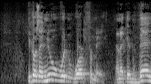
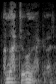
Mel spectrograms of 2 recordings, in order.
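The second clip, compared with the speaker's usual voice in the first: woman's answer, said much softer; quiet, low murmur; 4 semitones lower, 12 dB quieter than usual. Retold or imitated. Telling of the woman at the coffee pot, softly. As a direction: keep it low and hushed, near a murmur. Woman's reply, third meeting.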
